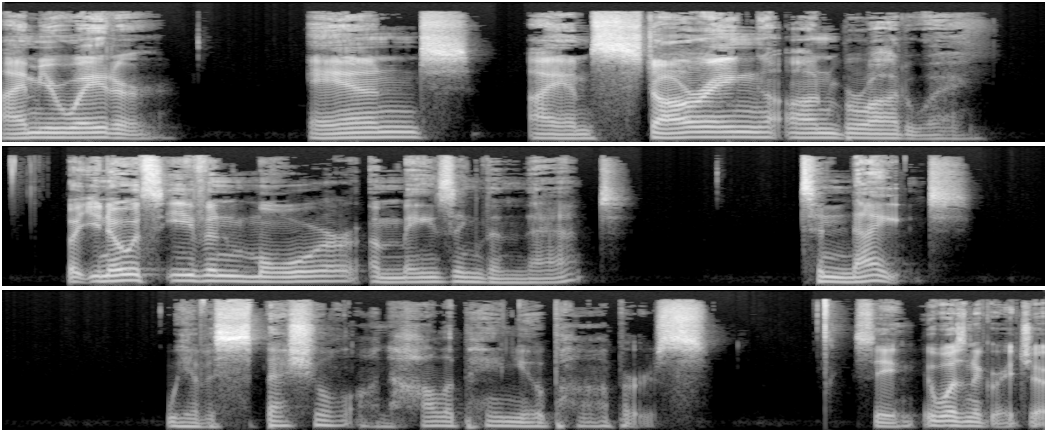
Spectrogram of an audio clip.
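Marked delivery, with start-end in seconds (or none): 0.0-14.0 menacing, slow, drawn-out, sinister stage voice. Asked to make your old voice again, finish a less popular waiter joke in a sinister voice. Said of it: "Can you make that voice now?".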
